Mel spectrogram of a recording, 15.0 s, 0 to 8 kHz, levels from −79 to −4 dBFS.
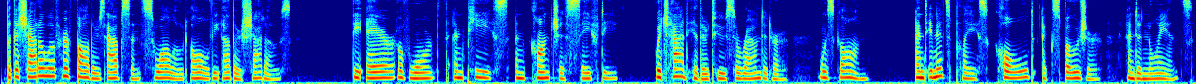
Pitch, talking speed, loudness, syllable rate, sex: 210 Hz, 145 wpm, -19 LUFS, 4.8 syllables/s, female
